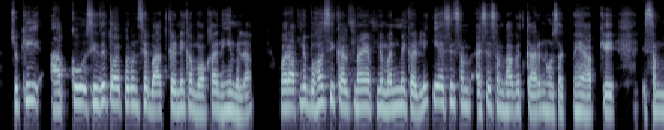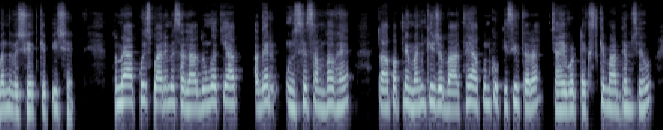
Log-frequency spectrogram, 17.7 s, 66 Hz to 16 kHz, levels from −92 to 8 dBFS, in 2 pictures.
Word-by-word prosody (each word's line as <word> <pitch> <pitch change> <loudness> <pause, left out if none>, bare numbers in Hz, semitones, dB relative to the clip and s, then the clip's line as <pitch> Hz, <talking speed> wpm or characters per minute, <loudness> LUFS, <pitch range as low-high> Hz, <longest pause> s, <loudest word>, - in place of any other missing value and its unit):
चूँकि 215 +2 0 0.2
आपको 165 +5 +3
सीधे 205 +3 +3
तौर 200 - +4
पर 195 - +5
उनसे 195 0 +1
बात 160 -2 0
करने 175 0 +3
का 175 0 -1
मौक़ा 150 +1 0
नहीं 160 +1 0
मिला 145 -1 -2 0.4
और 175 0 +3
आपने 180 +4 +2
बहुत 205 +4 +1
सी 220 - 0
कल्पनाएँ 180 +1 +1
अपने 180 +1 0
मन 170 +1 +1
में 185 - 0
कर 160 -4 +2
लीं 200 +5 -1
कि 220 - +4
ऐसे 210 +1 +1
सम 195 -3 -3
ऐसे 160 +5 0
संभावित 165 -2 -1
कारण 155 +2 0
हो 155 -1 -3
सकते 145 +1 -4
हैं, 155 - +1
आपके 140 +1 -1 0.5
संबंध-विच्छेद 155 -1 -1
के 160 - +1
पीछे। 165 +2 -4 0.6
तो 200 - +1
मैं 215 +1 +7
आपको 220 +1 +2
इस 220 - -5
बारे 195 0 +3
में 210 0 0
सलाह 180 -4 +1
दूँगा 190 +4 +1
कि 220 - +4
आप 205 0 0 0.2
अगर 195 +4 +1 0.2
उनसे 185 +1 +1
संभव 190 0 0
है 190 +4 0 0.4
तो 190 - +1
आप 180 +1 +1
अपने 195 +2 +1
मन 185 0 +1
की 215 - +3
जो 195 -1 +4
बात 165 -1 -1
है 215 - +3
आप 195 -2 +1
उनको 210 0 0
किसी 195 +1 -1
तरह 180 +3 +4 0.2
चाहे 165 0 +2
वो 170 +1 +2
टेक्स्ट 165 - -2
के 205 - +3
माध्यम 175 0 0
से 170 +1 -4
हो 200 +7 -2
180 Hz, 230 wpm, -23 LUFS, 165-200 Hz, 0.6 s, मैं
